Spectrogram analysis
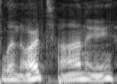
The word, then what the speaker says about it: Lenore Tawney: And then the last one, Lenore Tawney. Is that the way you pronounce it? Yes, Lenore Tawney.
